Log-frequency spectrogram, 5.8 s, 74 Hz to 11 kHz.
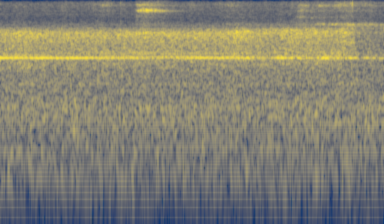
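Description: Steady whirring hum of a W7 series Shinkansen train standing idle at the platform with its onboard equipment running, with a thin high steady whine over it.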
